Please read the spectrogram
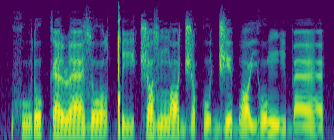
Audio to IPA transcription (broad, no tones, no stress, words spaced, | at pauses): xuːɾokæɭæː zoːlˠǃiːt͡ʃɒz ŋɒd͡ʒɒko d͡ʒebɒː jo ŋibæː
